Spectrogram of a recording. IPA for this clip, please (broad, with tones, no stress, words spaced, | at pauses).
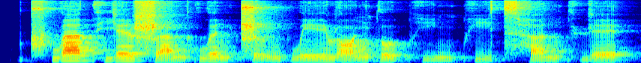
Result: ʈ͡ʂʰwä˥ t̪ʰjɛ˥ ʂa˨˩nkwə˥˩n ʈ͡ʂɤ˨˩ŋpwe˧˥ɪ̯ ɻɑ˧˥ŋt̪o˧ʊ̯pʰi˨˩ŋ pʰi˥˩ t͡sʰa˧˥nt̪ʰɥɛ˥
